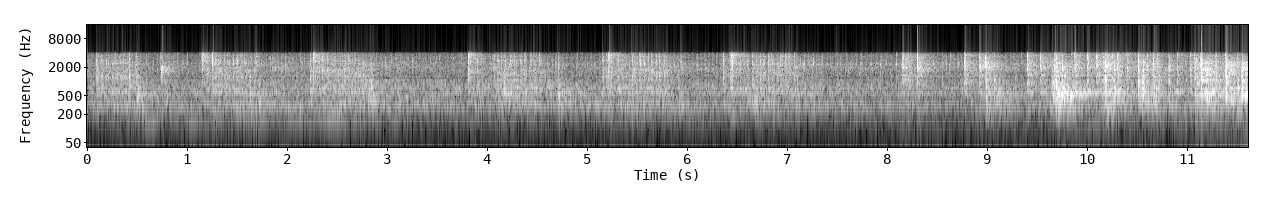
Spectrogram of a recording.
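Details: Shimano Zee RD-M640 rear derailleur with the clutch on: dry, rasping creaks in irregular bursts while shifting; clutch creak, and if cleaning and regreasing fail a part needs replacing.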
